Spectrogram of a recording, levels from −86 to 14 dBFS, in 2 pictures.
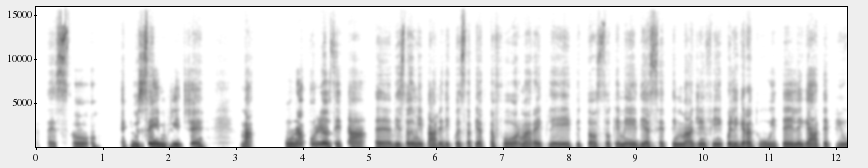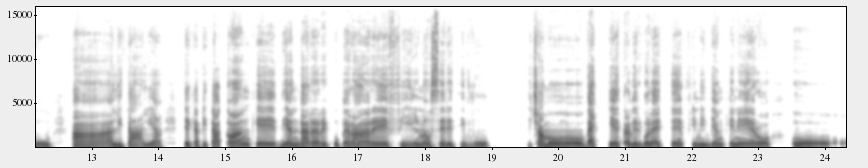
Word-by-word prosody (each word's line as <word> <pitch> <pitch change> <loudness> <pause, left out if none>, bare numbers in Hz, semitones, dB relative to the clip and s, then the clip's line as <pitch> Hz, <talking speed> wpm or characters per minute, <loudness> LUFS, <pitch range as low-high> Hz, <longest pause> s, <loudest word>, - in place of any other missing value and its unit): Adesso 180 +2 -2 0.4
è 200 -1 -9
più 220 +1 +1
semplice. 195 -2 +5 0.5
Ma, - - +2 0.5
una 250 +2 +3
curiosità, 250 - +1
ehm, 175 -2 -2
visto 210 +4 0
che 250 - +4
mi 220 -3 +1
parli 210 +3 -1
di 210 -2 -5
questa 195 -2 -4
piattaforma 185 +2 -2
RaiPlay, 185 +3 -1
piuttosto 185 0 -5
che 175 0 -4
Mediaset, 185 0 -1
immagi 185 0 +1
i 180 - +1
film 185 +1 -1
quelle 225 0 +2
gratuite 205 -2 0
legati 195 0 0
più 195 +1 -1 0.3
a 175 -2 +1
all'Italia, 180 -2 -1 0.3
ti 210 - +3
è - - -1
capitato 225 +3 -2
anche 235 -1 +2
di 205 0 +1
andare 210 +2 +2
a - - +2
recuperare 210 +1 0
film 215 +2 -4
o 210 -1 0
serie 205 -1 -2
TV, 205 +1 -5 0.5
diciamo, 185 -1 +3
"vecchie", 225 -1 +1
tra 205 -3 +1
virgolette, 200 +1 -1
film 195 -1 -4
in 195 0 +1
bianco 195 -1 -3
e - - -1
nero, 195 0 -1 0.2
o 185 -2 0
195 Hz, 125 wpm, -23 LUFS, 185-210 Hz, 0.5 s, semplice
